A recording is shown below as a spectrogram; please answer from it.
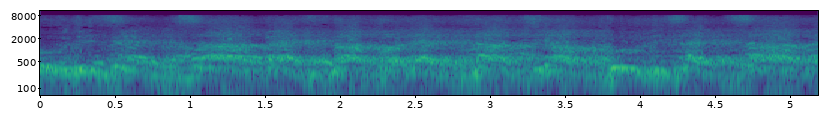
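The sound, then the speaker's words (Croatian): Loud, steady crowd chanting from football supporters of various fan groups at a street protest in Bosnia and Herzegovina against the national football federation's leadership. The roar of massed voices holds unbroken throughout. “Ovako su pripadnici različitih navijačkih skupina iz cijele Bosne i Hercegovine iskazali nezadovoljstvo protiv, kako kažu, korumpiranog i mafijaškog čelništva Nogometnog saveza Bosne i Hercegovine.”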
